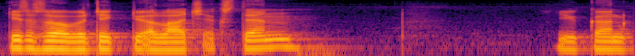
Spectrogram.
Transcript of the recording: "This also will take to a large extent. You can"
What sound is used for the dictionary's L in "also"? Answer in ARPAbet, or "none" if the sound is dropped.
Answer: none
